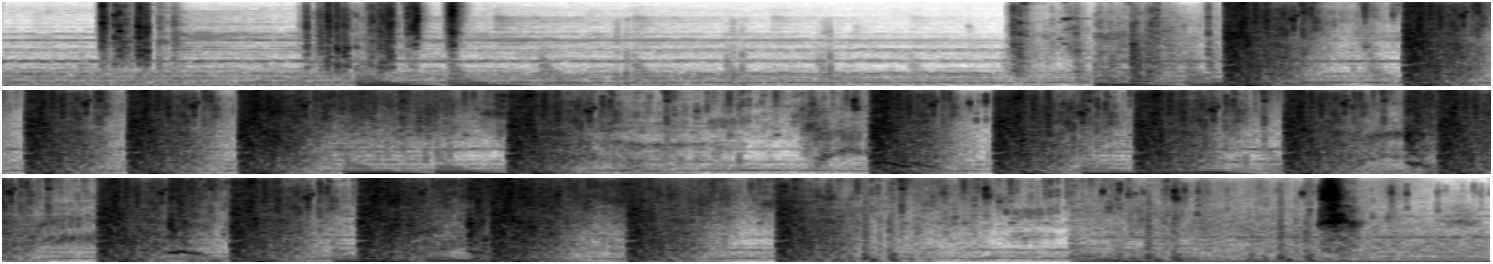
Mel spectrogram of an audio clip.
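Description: Continuous gunfire in the horror game Flesh Made Fear, a long run of rapid, evenly spaced loud shots starting after a quiet opening with a few isolated bangs, then sustained firing to the end.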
